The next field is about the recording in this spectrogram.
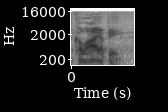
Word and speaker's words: Calliope: I have to commend you, Brian, for your pronunciation of Calliope.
